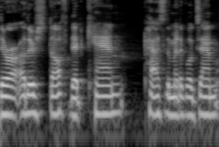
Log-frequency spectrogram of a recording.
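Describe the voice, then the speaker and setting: Speaking at a moderate pace with a Spanish accent, a man uses a medium pitch on a very clean recording with a silent background. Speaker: test prep tutor. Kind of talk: casual monologue. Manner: halting, many fillers and repetitions.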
